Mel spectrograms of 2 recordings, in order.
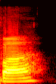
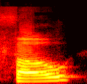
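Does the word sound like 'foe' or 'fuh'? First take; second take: fuh; foe. First: The vowel is a short 'uh' sound. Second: The vowel is a long 'oh' sound. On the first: The speaker calls it right. "F A. That's how you would pronounce it properly" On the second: The speaker calls it wrong. "It's not pho"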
